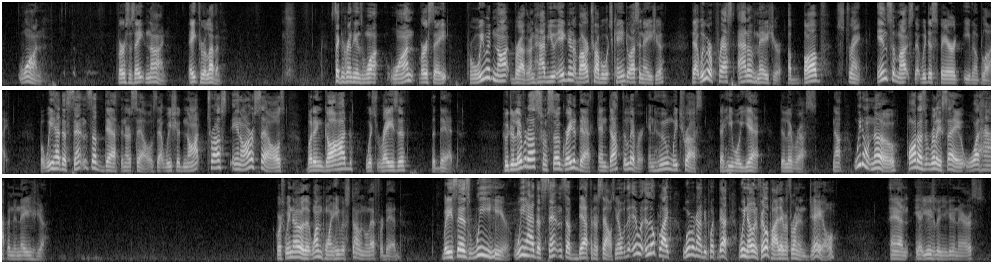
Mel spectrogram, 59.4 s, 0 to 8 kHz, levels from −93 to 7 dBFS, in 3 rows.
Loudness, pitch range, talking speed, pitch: -21 LUFS, 135-195 Hz, 165 wpm, 155 Hz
